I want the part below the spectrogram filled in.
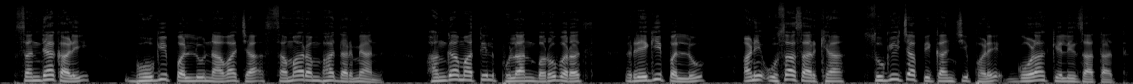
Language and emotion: Marathi, neutral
